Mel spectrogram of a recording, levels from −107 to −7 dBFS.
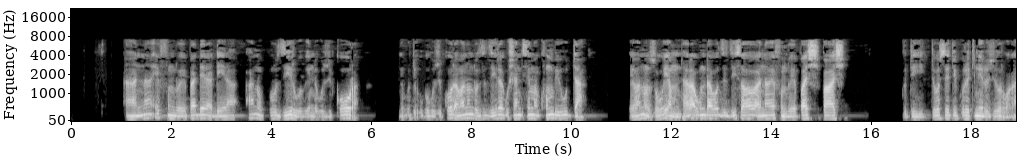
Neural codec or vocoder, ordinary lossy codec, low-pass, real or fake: none; MP3, 32 kbps; 7.2 kHz; real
